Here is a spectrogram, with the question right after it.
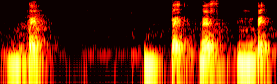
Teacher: por un momento el aire se retiene por completo para luego ser expulsado de manera brusca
